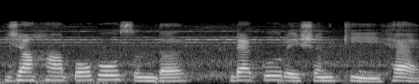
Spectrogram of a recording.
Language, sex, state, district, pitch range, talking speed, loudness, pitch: Hindi, female, Punjab, Fazilka, 165-195 Hz, 85 wpm, -17 LUFS, 180 Hz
